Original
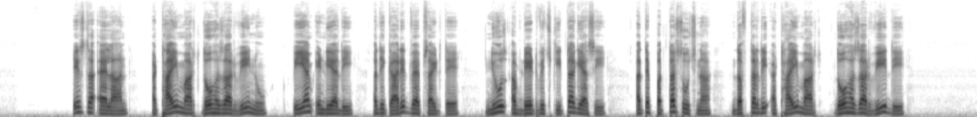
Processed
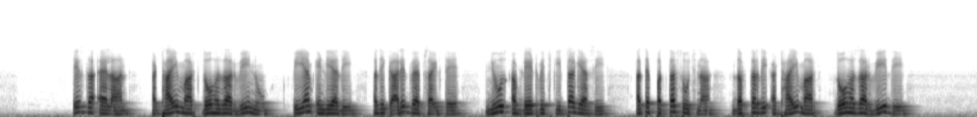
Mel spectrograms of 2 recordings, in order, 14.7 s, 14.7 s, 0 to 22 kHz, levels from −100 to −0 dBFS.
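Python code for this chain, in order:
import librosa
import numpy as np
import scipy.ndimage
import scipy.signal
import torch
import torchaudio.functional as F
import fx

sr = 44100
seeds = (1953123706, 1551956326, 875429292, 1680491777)

y = scipy.signal.sosfilt(scipy.signal.ellip(4, 1.0, 80, 1500.0, 'lowpass', fs=sr, output='sos'), x)
y = fx.low_shelf(y, sr, hz=300.0, db=10.5)
y = fx.hum_notches(y, sr, base_hz=60, count=8)
y = F.gain(torch.from_numpy(y), 7.0).numpy()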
